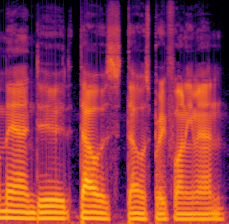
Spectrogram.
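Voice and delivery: ordinary talk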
